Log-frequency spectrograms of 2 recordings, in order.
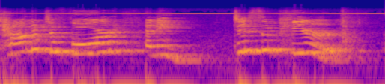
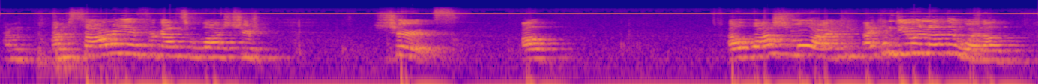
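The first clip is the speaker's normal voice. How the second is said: ordinary talk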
